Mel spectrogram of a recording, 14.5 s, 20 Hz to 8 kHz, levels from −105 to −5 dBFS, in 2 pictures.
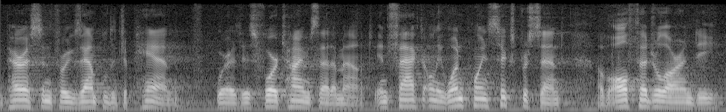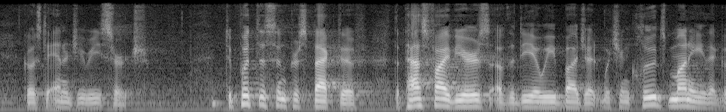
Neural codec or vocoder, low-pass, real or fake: none; 7.2 kHz; real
